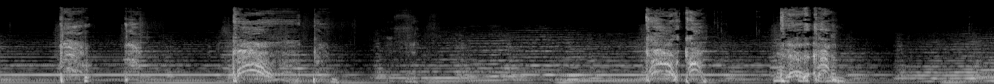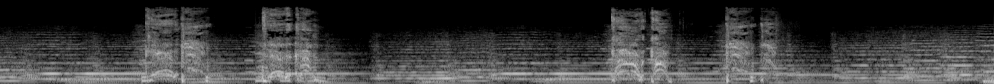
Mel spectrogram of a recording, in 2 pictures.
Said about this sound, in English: I have a sudden urge to cough.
